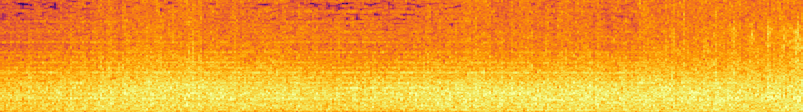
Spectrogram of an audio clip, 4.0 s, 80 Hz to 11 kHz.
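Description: Bell UH-1 'Huey' helicopter in flight: a steady drone of turbine and rotor that grows slightly louder.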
